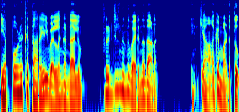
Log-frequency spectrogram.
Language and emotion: Malayalam, sad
